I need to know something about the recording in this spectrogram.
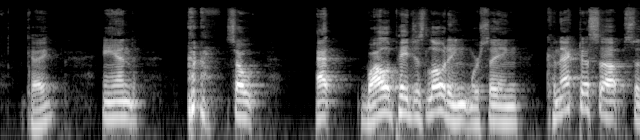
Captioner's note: cough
